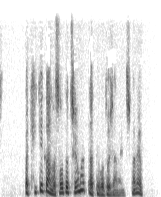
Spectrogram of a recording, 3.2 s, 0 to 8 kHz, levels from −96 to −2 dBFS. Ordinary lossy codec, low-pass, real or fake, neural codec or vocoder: none; 7.2 kHz; real; none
